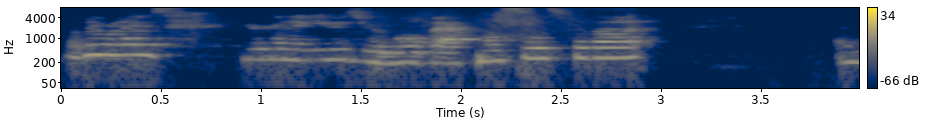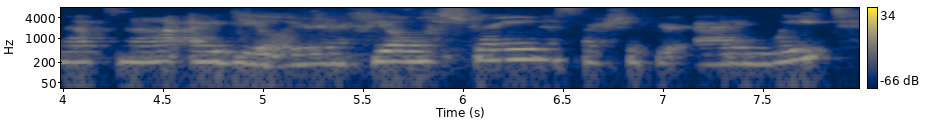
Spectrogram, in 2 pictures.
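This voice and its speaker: A woman's voice: medium pitch, vocal fry. A woman fitness instructor leading a virtual workout, counting down reps and cueing form while she exercises in a small room. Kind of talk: coaching a virtual workout class. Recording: roomy echo, mic at a distance, faint noise.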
